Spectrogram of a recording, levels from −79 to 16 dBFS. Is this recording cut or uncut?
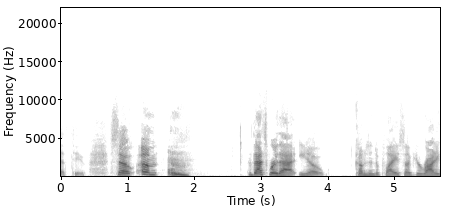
uncut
